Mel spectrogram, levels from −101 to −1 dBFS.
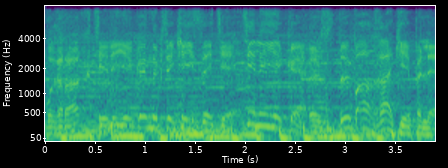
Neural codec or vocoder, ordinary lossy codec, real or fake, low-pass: none; none; real; 7.2 kHz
